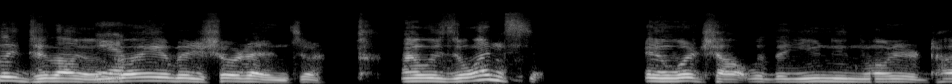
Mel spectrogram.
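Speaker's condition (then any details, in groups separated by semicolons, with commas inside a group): Cerebral palsy; present from birth; speech therapy as child, now speaks clearly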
